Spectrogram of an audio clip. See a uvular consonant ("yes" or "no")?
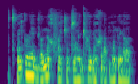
yes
